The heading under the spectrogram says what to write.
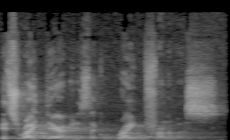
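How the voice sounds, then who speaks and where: A man preaching a sermon in an informal, expressive way, with storytelling and questions repeated for emphasis. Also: on the high side, brisk. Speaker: preacher, priest. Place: large indoor church sanctuary. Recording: echoey church hall, long reverb, faint noise.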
